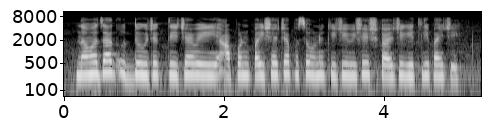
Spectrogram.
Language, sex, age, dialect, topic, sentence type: Marathi, female, 36-40, Standard Marathi, banking, statement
